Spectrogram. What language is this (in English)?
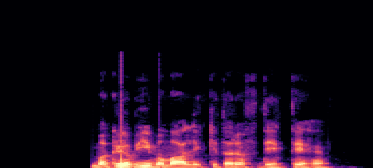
Urdu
